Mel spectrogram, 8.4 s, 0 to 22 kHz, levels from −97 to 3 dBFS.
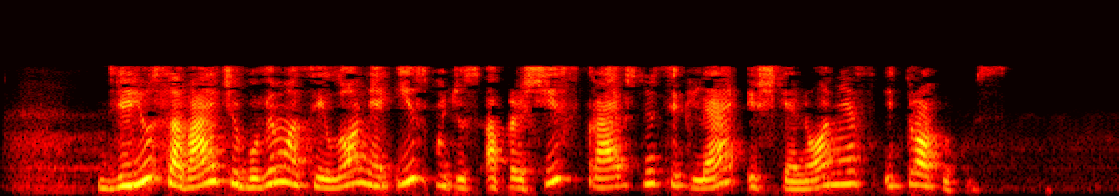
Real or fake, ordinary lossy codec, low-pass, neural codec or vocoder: fake; MP3, 32 kbps; 5.4 kHz; codec, 16 kHz, 4 kbps, X-Codec, WavLM features, trained on Multilingual LibriSpeech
